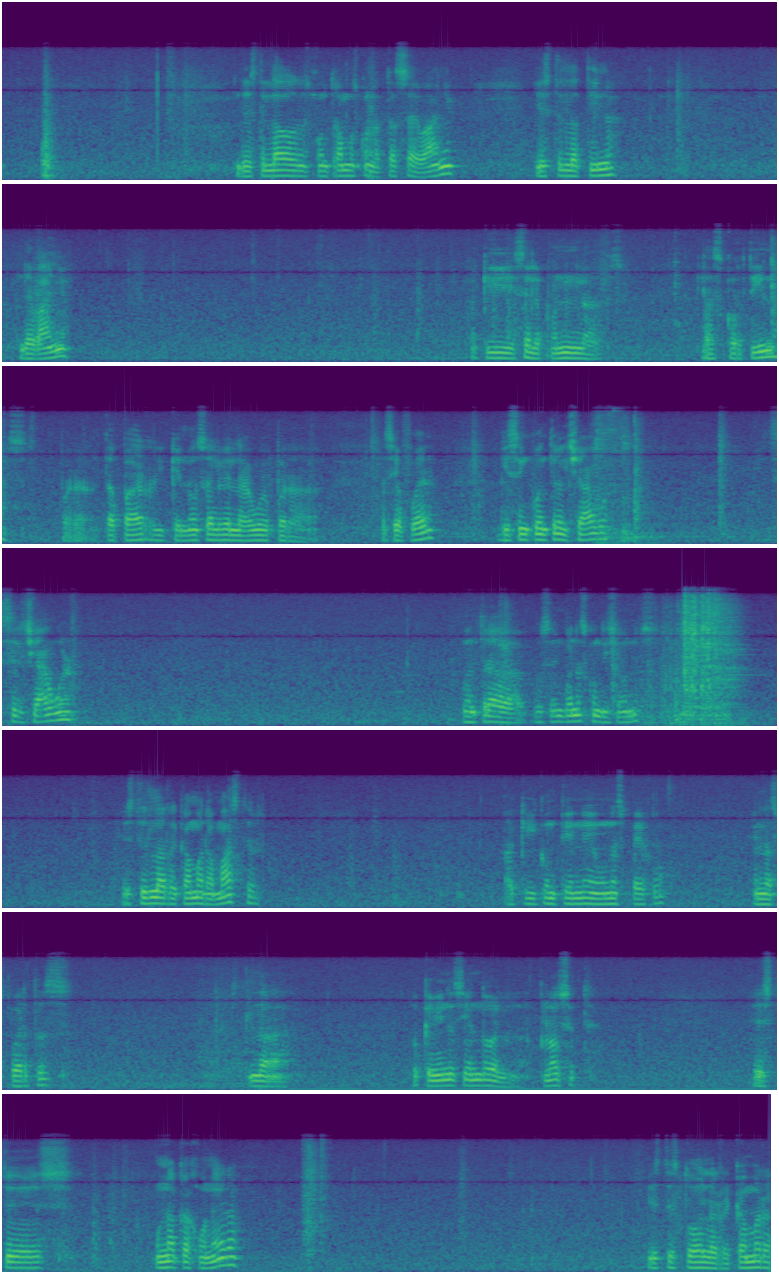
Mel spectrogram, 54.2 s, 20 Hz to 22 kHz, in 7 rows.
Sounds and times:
Inside, small room: 0.0 - 54.1
Speech: 2.4 - 4.6, 5.4 - 6.2, 7.9 - 8.6, 12.4 - 14.1, 14.7 - 21.8, 23.2 - 24.1, 27.8 - 29.9, 32.2 - 33.7, 36.0 - 37.7, 38.5 - 39.5, 41.1 - 41.8, 42.9 - 44.8, 46.2 - 47.3, 48.0 - 49.0, 53.0 - 54.1
Sliding door: 21.4 - 22.1, 29.7 - 30.8.

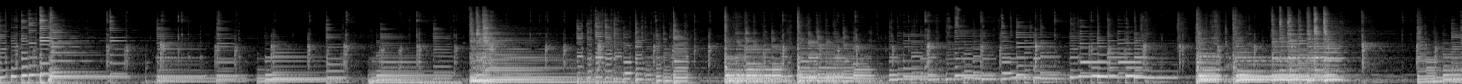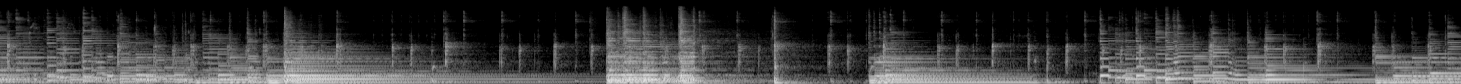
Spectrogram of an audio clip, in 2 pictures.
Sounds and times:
Flamenco: 0.0 - 29.2
Strum: 0.0 - 29.2.

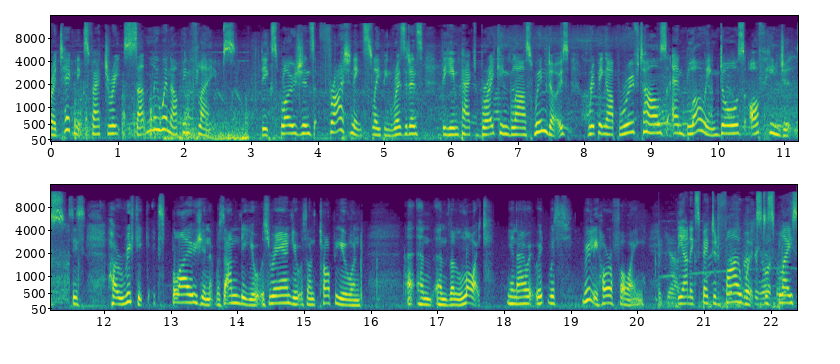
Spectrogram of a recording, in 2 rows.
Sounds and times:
Speech: 0.0 - 15.9, 16.6 - 22.4.

